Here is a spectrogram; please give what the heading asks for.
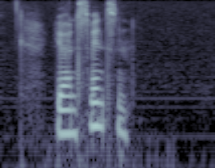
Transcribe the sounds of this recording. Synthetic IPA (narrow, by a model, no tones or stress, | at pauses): jœɐnsʋen̰sn̩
